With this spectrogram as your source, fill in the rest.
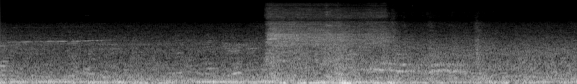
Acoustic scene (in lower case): subway train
